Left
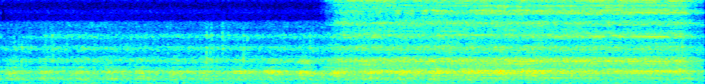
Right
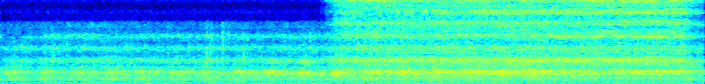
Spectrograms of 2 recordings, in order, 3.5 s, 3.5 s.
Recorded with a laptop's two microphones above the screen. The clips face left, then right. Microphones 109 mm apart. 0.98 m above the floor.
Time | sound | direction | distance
1.6 | a drill | 15° right (ahead or behind) | 6.5 m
